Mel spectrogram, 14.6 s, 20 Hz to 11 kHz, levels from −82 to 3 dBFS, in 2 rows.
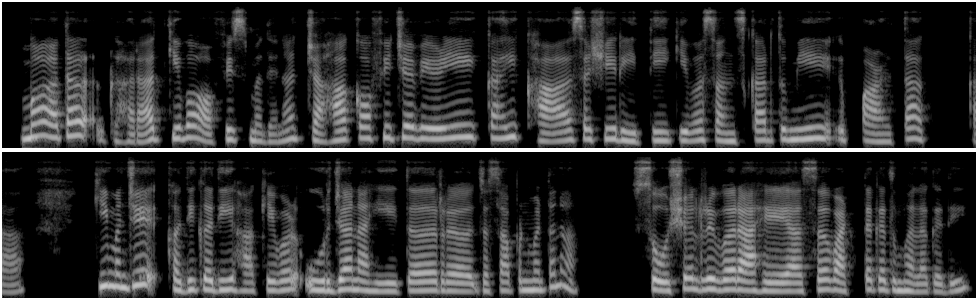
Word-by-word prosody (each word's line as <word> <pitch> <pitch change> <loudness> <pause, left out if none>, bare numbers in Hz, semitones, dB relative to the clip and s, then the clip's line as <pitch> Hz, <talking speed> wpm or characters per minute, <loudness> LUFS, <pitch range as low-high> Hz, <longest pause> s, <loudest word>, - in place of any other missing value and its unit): मग 285 +5 +3
आता 295 +3 +3 0.2
घरात 175 +5 -1
किंवा 255 +1 0
ऑफिसमध्ये 190 -2 -3
ना 220 +5 -4
चहा 195 +3 +2
कॉफीच्या 250 0 -1
वेळी 245 +4 +2
काही 255 +2 0
खास 195 +4 +1
अशी 230 +1 -1
रीती 195 0 -2
किंवा 200 +1 -2
संस्कार 205 0 -3
तुम्ही 230 +3 +1 0.2
पाळतात 190 +6 -3 0.3
का? 165 0 -8 0.6
की 300 +1 +4
म्हणजे 295 - +4
कधी-कधी 215 +1 +2
हा 190 -1 -3
केवळ 205 +1 0
ऊर्जा 210 +2 +3
नाही, 185 -3 0
तर 195 0 +2
अ, 180 -1 +2
जसं 185 +1 -4
आपण 205 +2 -3
म्हणतो 210 +7 0
ना 285 -8 -3 0.6
सोशल 215 +2 +3
रिव्हर 220 -1 +4
आहे, 195 -2 +4
असं 185 +4 +1
वाटतं 210 +2 -1
का - - +2
तुम्हाला 190 -3 0
कधी? 180 +7 -4
210 Hz, 160 wpm, -27 LUFS, 190-235 Hz, 0.6 s, की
